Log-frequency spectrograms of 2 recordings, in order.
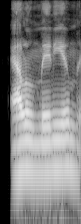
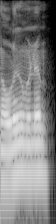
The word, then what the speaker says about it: aluminium: because we are yeah aluminium and aluminum are both correct that that's true that's true they are both on the periodic table both pronunciations are exactly correct both spellings are correct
